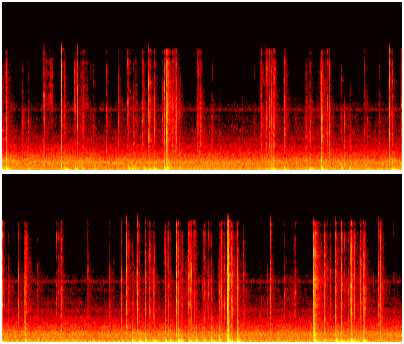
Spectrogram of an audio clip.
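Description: Typing on a computer keyboard: key clicks in short irregular bursts with brief pauses between them, as short terminal commands are typed and entered.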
